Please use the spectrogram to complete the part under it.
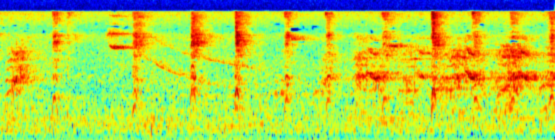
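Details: Barking squirrel defending its tree from an intruding person; short, harsh, broadband chucks come several times a second in an irregular string, with faint hiss behind.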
